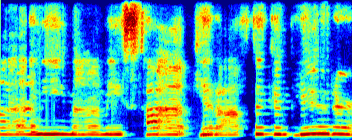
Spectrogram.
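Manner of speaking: put-on shrill, very high, loud child's scream. A parent retells what her child screamed in her ear, imitating a child screaming. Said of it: "she was literally screaming".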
